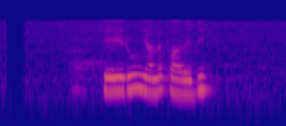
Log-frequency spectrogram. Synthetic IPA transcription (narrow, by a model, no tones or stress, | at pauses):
t̪eːɾuŋanɐpaɾed̪it̪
